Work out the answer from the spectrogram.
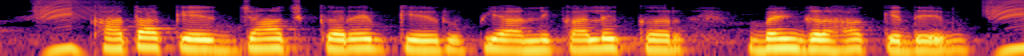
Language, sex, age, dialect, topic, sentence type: Maithili, female, 36-40, Angika, banking, question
